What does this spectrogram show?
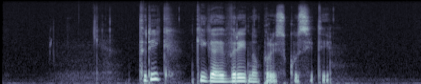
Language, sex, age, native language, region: Slovenian, female, 30-49, Slovenian, Central Slovenia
